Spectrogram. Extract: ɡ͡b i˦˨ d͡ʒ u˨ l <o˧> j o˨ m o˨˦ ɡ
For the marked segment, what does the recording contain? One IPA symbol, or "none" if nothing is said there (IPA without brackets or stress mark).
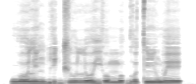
o˧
